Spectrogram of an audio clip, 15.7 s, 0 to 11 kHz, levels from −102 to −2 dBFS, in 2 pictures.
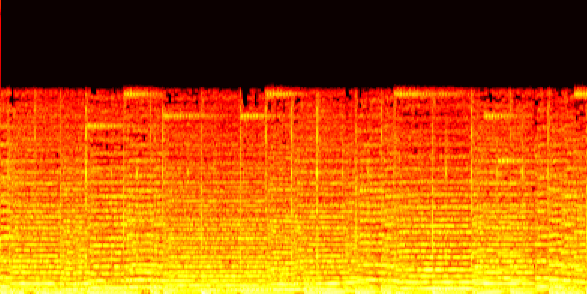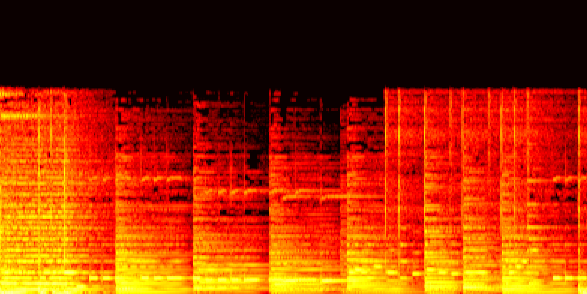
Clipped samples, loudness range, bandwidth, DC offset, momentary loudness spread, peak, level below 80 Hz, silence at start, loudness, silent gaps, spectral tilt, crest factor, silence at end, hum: under 0.1%; 7 LU; 8 kHz; under 0.1%; 9 LU; -2 dBFS; -24 dBFS; 0 s; -17 LUFS; none; -5.5 dB/octave; 16 dB; 0 s; none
